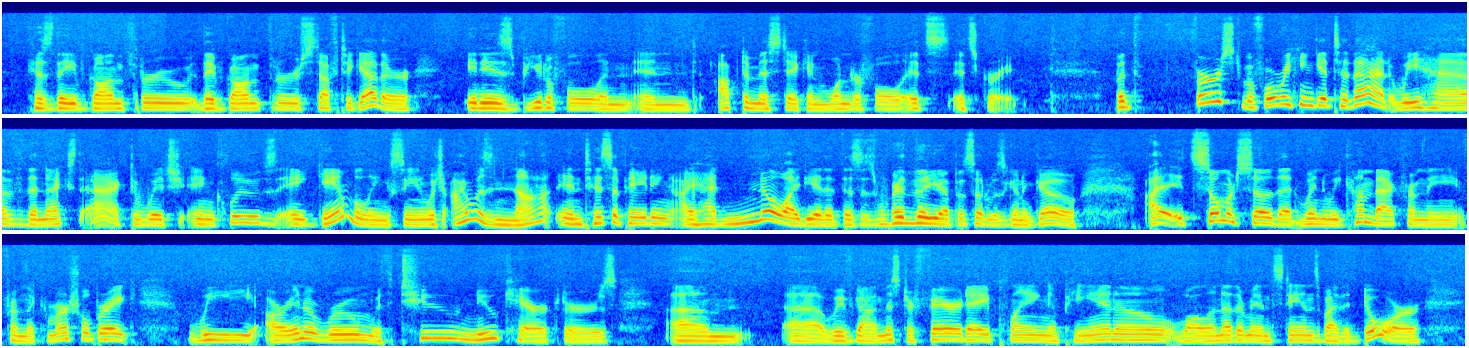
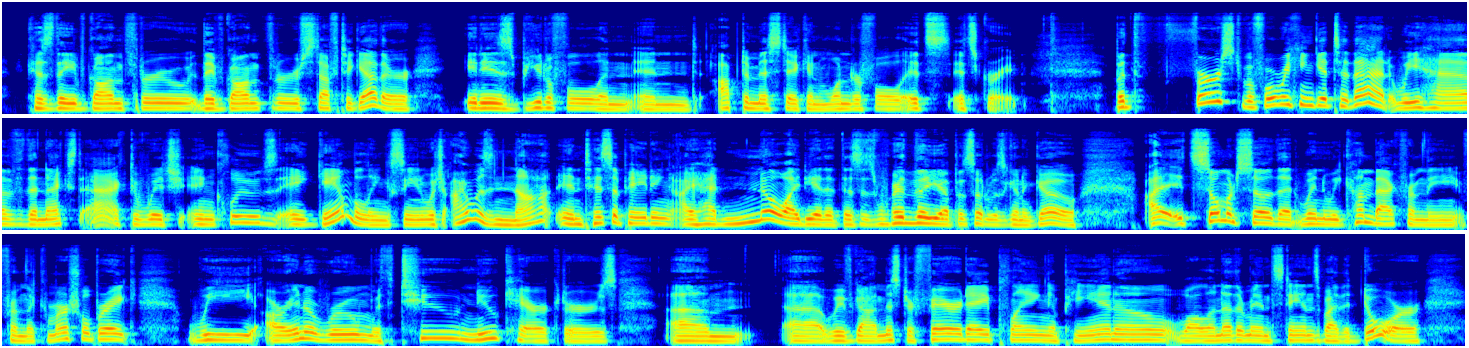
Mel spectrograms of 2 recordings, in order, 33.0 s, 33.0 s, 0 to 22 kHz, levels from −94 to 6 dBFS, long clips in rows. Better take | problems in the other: second | hiss; faint; throughout; 20 dB below the speech

